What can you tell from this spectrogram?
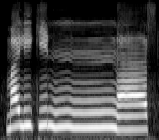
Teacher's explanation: مالک الناس پہ بھی نون پہ غنہ بھی ہو رہا ہے اور الف مدہ بھی ہو رہا ہے۔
